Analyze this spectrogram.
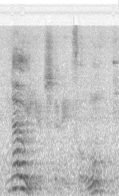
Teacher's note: the fall is on the nucleus the rise is towards the end of the tail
